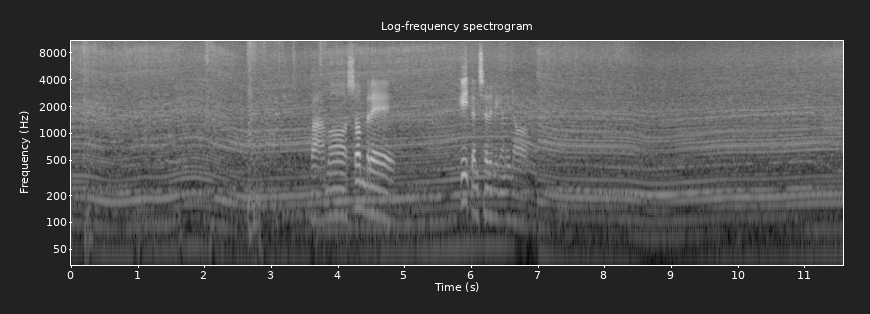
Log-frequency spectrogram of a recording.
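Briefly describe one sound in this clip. Car engines roar steadily at high revs.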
